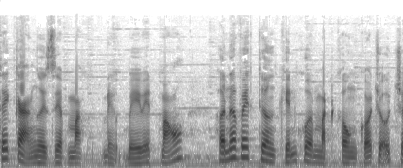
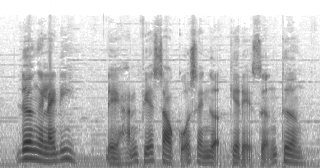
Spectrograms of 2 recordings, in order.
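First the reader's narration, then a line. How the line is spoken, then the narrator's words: Smiling girl. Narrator (Vietnamese): thiếu nữ mỉm cười bỗng lại nói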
